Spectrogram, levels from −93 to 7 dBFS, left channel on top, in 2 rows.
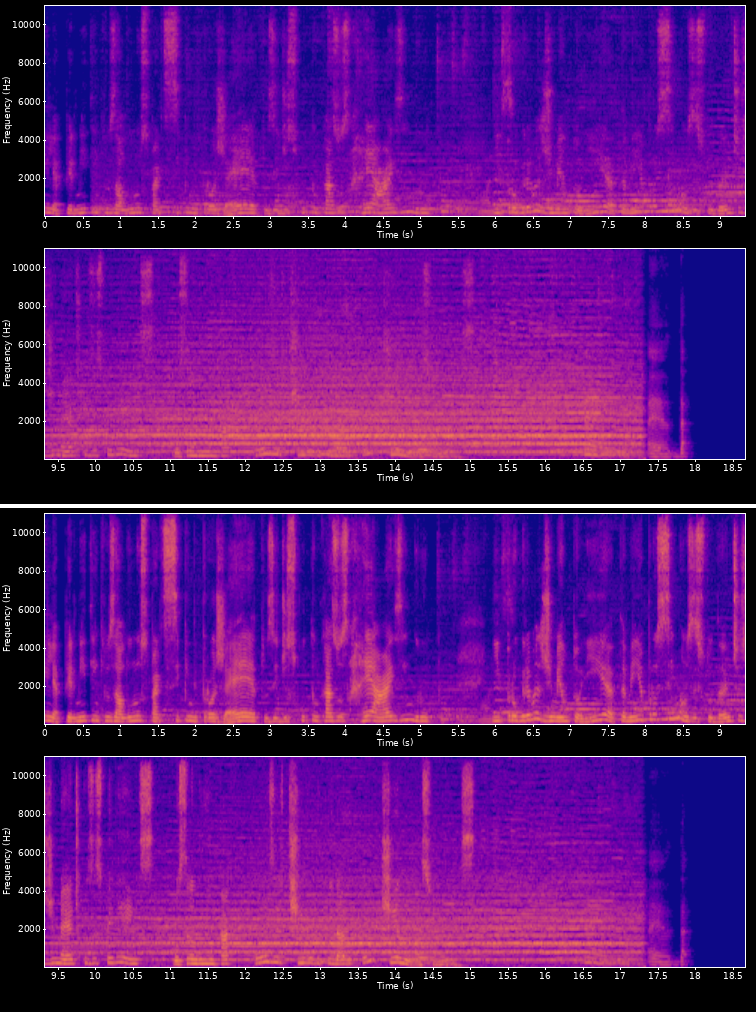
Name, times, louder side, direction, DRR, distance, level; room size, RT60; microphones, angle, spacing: voice 1, 0.0-10.8 11.0-11.8 12.1-15.0, right 7 dB, 65° right, 0.3 m, -33 dB
sound 1, 0.6-17.3, left 3 dB, 30° left, 0.5 m, -33 dB
voice 2, 5.7-6.1 16.5-17.8, left 4 dB, 75° left, 0.6 m, -41 dB
2.2 x 2.1 x 2.6 m
head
